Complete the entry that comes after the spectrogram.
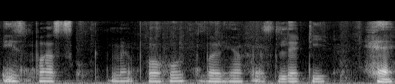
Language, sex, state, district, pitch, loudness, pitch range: Hindi, male, Chhattisgarh, Kabirdham, 135 Hz, -21 LUFS, 130-145 Hz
